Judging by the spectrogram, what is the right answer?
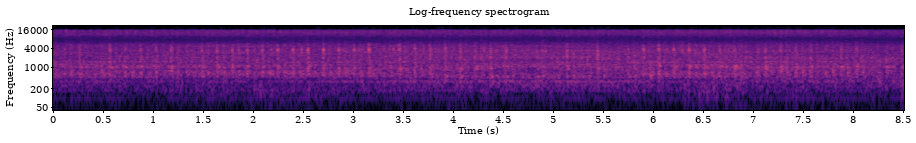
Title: Nissan VG33E Engine Knock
